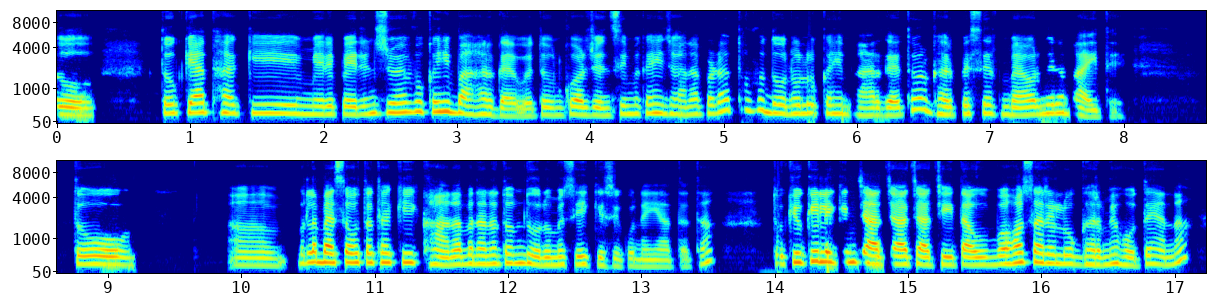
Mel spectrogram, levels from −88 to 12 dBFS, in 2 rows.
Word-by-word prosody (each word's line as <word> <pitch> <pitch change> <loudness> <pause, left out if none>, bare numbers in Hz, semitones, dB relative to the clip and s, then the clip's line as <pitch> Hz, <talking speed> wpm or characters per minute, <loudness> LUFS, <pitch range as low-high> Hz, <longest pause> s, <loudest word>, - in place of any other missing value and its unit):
तो 180 -3 +1 0.5
तो 225 0 -1
क्या 240 +1 +3
था 230 -2 +1
कि, 225 -1 -4
मेरे 200 0 -3
पेरेंट्स 200 +3 -2
जो 245 - +1
हैं 240 - +2
वो 265 +1 0
कहीं 260 +1 +3
बाहर 205 -4 -1
गए 170 -2 -1
हुए 160 0 -5
थे, 185 - -7
उनको 180 +2 -4
अर्जेंसी 180 +1 -1
में 210 - -6
कहीं 225 +1 -2
जाना 200 -1 -6
पड़ा, 220 +7 -3
तो 295 0 -10
वो 295 +1 -4
दोनों 215 -2 -2
लोग 225 -1 -4
कहीं 215 0 -4
बाहर 175 0 -5
गए 175 0 0
थे - - -1
और 320 - 0
घर 205 -7 -1
पे 205 - -4
सिर्फ़ 210 -1 -7
मैं 180 - +1
और 190 +1 0
मेरा 220 +3 -2
भाई 145 -5 -1
थे। - - -20 0.8
तो 200 -2 +2 0.8
अ, - - -15
मतलब 180 +8 -1
ऐसा 240 +1 +7
होता 240 0 +2
था 245 - +5
कि 245 -1 +2
ख़ाना 195 -1 +2
बनाना 210 +1 0
तो 230 - -1
हम 225 - -1
दोनों 190 -4 0
में 185 - -2
से 195 - -6
ही 195 - -2
किसी 170 -2 -7
को 165 - -9
नहीं 150 -1 -7
आता 145 -1 -10
था, 205 - -7 0.5
तो 205 - -6
क्योंकि 245 +2 +5
लेकिन 250 -1 +5
चाचा-चाची, 195 -2 +5
ताऊ 185 -1 +4
बहुत 225 +5 +5
सारे 240 -3 +4
लोग 210 -3 -4
घर 190 -1 +1
में - - 0
होते 180 +3 -3
हैं 200 -2 -3
ना? 250 - -4
205 Hz, 245 wpm, -21 LUFS, 185-230 Hz, 0.8 s, ऐसा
